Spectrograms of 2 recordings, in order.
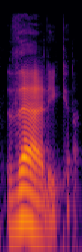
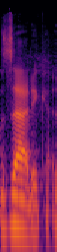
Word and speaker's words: ذلك: Thalika, not Zalika. Zalika has another meaning. Might be, it might not exist even in Arabic.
